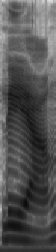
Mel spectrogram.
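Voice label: "liang", Mandarin, third tone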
